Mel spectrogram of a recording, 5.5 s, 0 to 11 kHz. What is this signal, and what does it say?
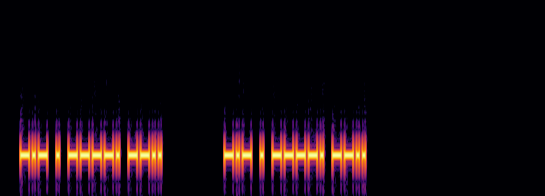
Morse code, heard as a keyed tone, about 37 wpm, 700 Hz. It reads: KE9Z KE9Z
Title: USA Call Signs - 4 Characters - Repeated 2x - 40wpm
